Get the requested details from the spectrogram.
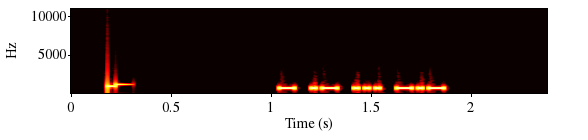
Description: Morse code, heard as a keyed tone, about 42 wpm, 700 Hz. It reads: TASK
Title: Sentences from Top 1100 Words - New Word Drill Alt - 45wpm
